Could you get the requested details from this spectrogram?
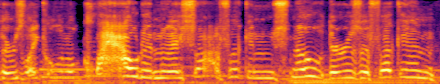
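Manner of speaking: high, whiny mock of a crackpot. Ranter mocking Snitchard's rain rambling, high whiny parody. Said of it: "He's like".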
